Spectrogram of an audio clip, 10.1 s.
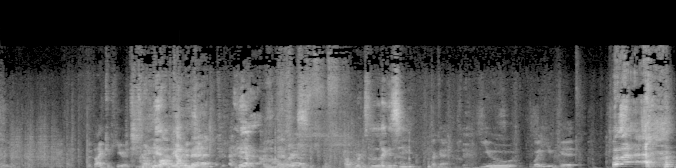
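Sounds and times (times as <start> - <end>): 
speech: 1.4 - 10.1
person sneezing: 9.2 - 10.1.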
